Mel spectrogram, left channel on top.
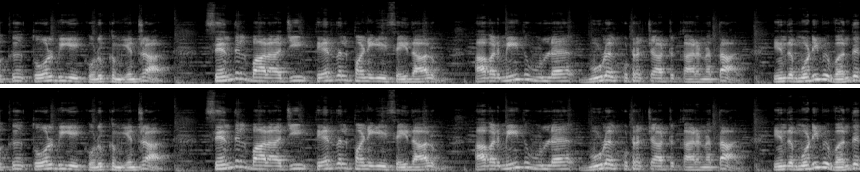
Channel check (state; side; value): identical; both; correlation 1.00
